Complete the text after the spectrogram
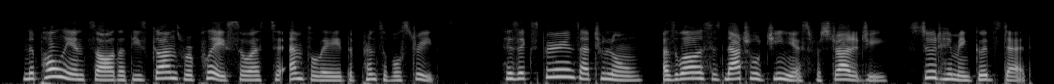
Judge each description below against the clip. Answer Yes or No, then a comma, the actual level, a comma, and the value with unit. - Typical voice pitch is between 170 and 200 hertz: No, high, 230 Hz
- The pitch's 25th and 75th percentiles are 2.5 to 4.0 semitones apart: No, average, 4.7 semitones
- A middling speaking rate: Yes, average, 175 wpm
